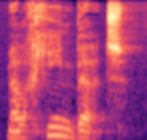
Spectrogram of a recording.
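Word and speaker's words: Malachim Bet (מלכים ב): In the Hebrew, Second Kings is pronounced Malachim Bet.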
